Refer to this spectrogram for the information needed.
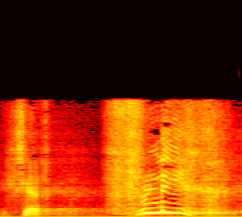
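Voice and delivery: high, slow stretched vlieg; preacher urging young and old, high and slow; urgent call. Acted. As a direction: lift and hold vlieg high. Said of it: "ik zeg vanavond tegen je".

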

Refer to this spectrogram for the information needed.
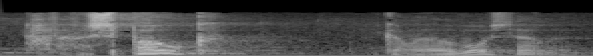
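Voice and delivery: soft, breathy eerie aside; hushed spook voice. Acted. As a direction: whisper it like a ghost story. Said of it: "eerie hushed aside".

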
